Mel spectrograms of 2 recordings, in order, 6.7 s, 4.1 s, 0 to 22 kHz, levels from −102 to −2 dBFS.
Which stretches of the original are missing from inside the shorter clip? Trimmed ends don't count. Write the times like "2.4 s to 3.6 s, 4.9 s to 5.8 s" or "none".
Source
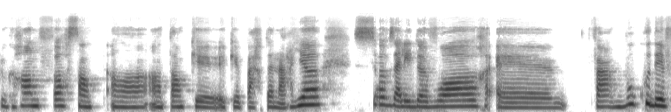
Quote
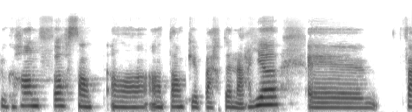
1.8 s to 2.3 s, 3.5 s to 4.9 s

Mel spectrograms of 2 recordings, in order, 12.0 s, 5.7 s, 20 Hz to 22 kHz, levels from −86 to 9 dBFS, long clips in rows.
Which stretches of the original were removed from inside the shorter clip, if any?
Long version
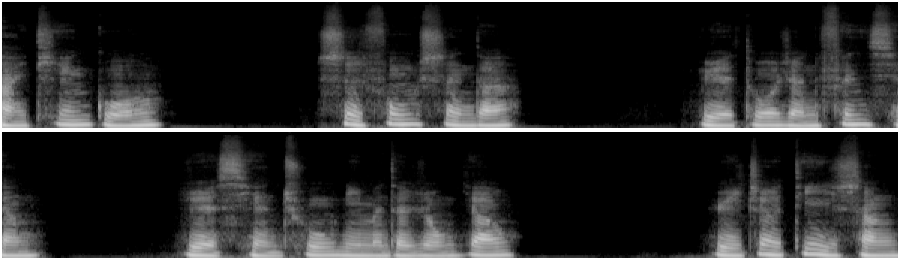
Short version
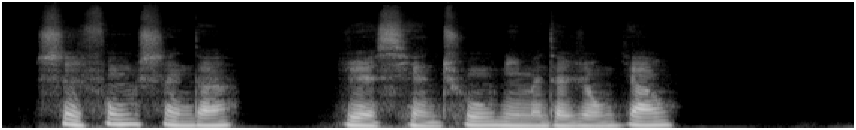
4.0 s to 7.0 s

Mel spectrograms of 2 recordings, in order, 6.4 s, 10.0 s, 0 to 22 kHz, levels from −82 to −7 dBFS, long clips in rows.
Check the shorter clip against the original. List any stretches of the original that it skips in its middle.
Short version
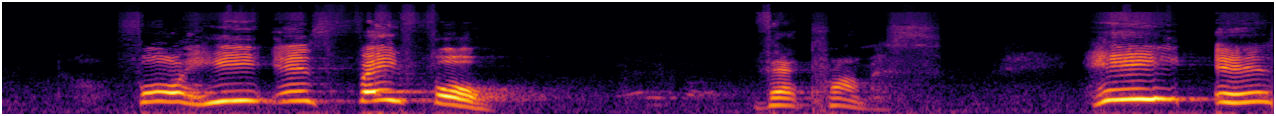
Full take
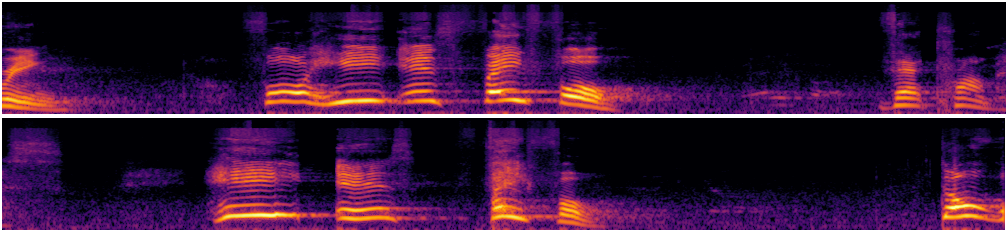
none

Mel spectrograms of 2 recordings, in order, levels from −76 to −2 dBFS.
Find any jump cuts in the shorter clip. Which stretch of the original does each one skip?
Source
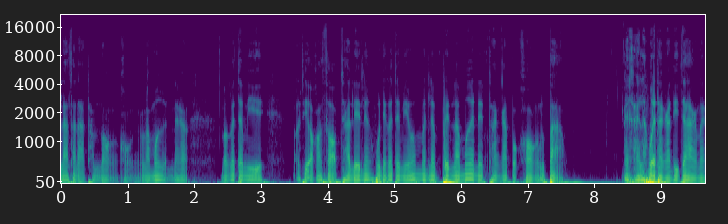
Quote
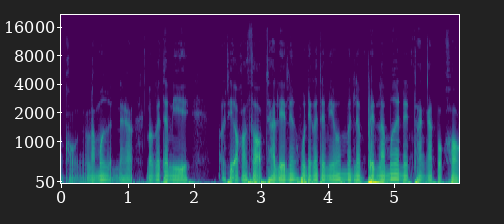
2.1 s to 2.4 s

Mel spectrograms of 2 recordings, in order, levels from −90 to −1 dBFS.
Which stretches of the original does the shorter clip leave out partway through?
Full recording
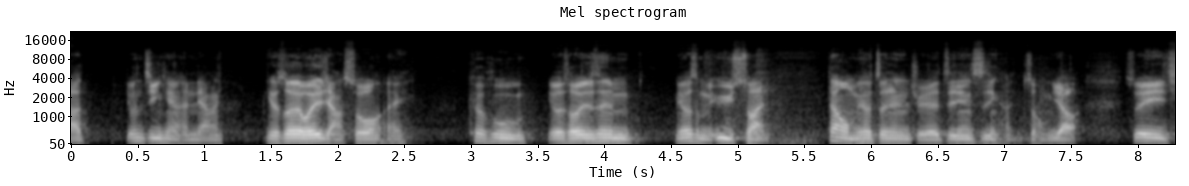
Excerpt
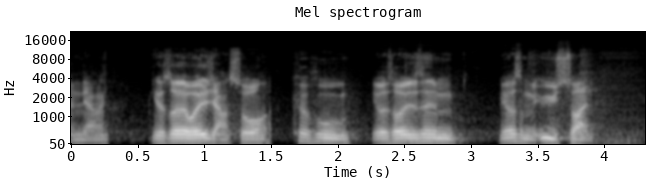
2.4 s to 2.8 s

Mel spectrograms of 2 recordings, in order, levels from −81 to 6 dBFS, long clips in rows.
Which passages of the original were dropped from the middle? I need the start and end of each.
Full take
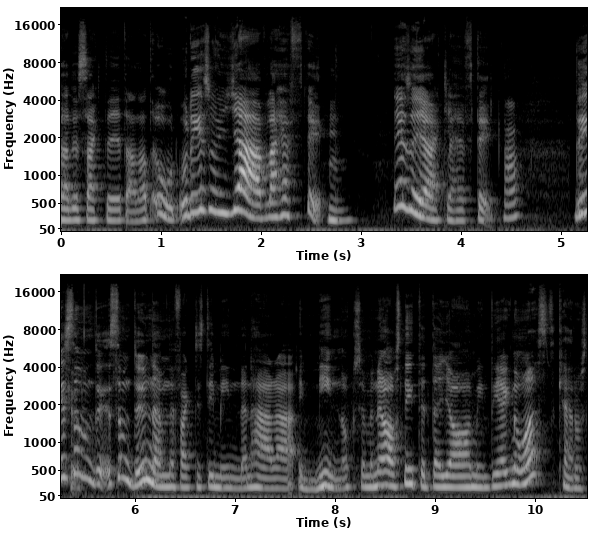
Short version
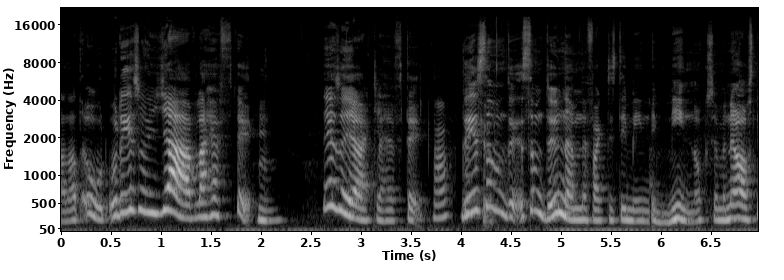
4.6 s to 5.0 s, 7.0 s to 7.6 s

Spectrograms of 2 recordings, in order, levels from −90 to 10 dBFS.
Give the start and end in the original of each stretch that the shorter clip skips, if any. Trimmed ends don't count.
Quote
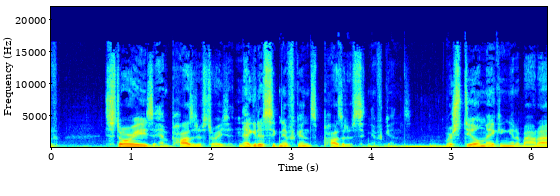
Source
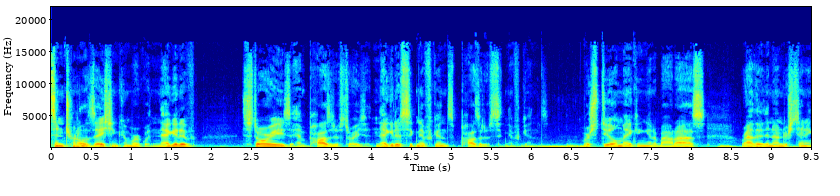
none

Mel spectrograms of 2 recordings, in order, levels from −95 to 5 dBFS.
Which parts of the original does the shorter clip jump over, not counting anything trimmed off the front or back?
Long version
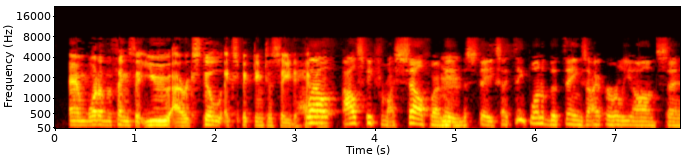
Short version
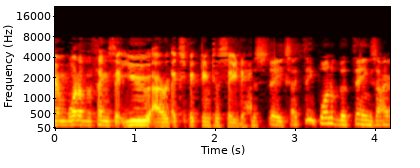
1.7 s to 2.1 s, 3.1 s to 5.1 s

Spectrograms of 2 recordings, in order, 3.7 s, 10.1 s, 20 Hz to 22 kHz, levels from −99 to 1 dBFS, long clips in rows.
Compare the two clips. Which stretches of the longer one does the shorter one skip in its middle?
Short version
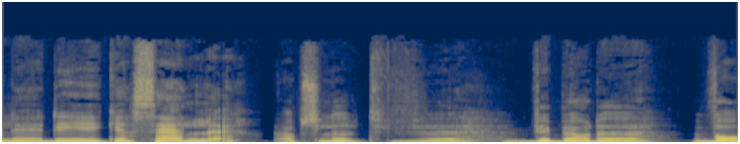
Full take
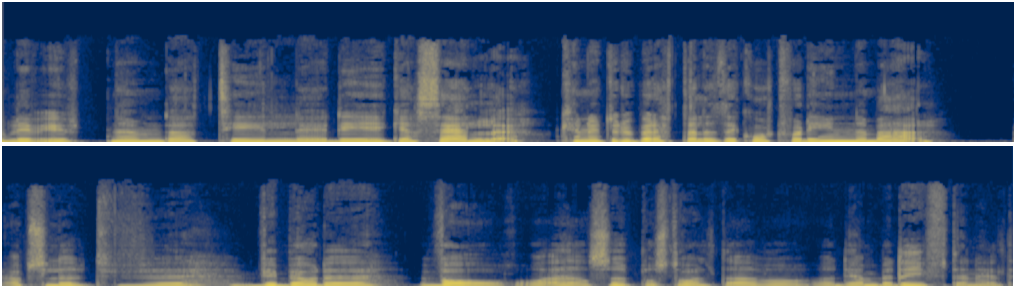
2.7 s to 5.0 s

